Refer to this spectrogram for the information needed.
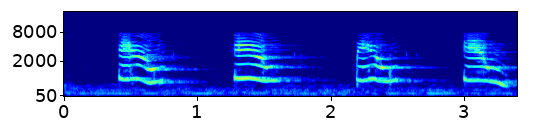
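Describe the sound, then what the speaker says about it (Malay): Kitten meowing for milk: four clear, separate meows in an even rhythm, each rising then falling, close and alone over a faint hum. "Itu anak kucing minta susu."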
